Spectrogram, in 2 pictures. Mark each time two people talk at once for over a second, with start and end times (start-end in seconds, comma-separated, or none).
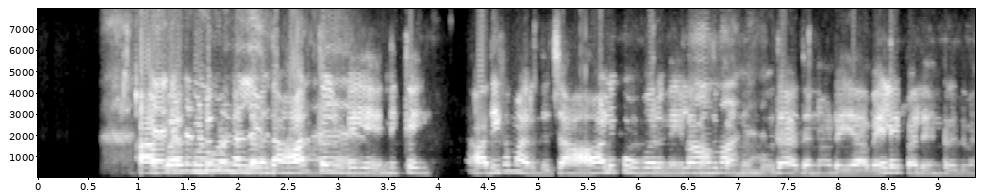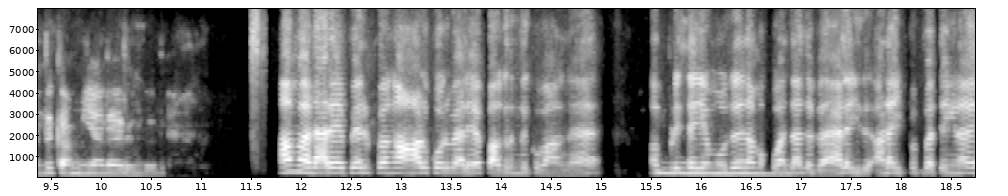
15.7-17.1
